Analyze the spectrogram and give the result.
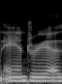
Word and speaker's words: Andrea: And Matthews is spelled with one T and Andrea is A-N-D-R-E-A.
